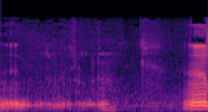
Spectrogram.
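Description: A man's low, rasping hesitation sound, a drawn-out creaky 'uhh' into the microphone, lasting about a second. Speech resumes near the end.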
